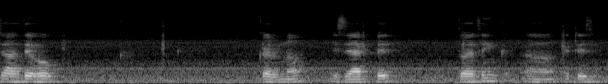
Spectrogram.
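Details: Adult male who stammers, on day 32 of speech therapy, speaking Hindi; stuttering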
